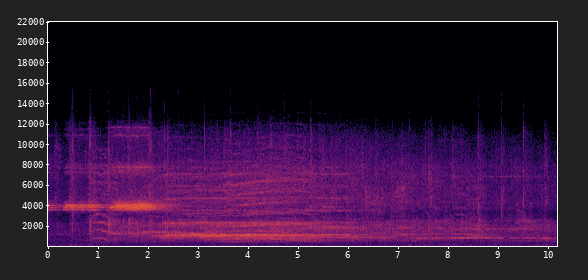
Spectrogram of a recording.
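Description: Short steady blasts on a referee's whistle in the first two seconds as the jam is called off. After that, arena crowd noise of cheering and chatter swells for a few seconds and then dies down.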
